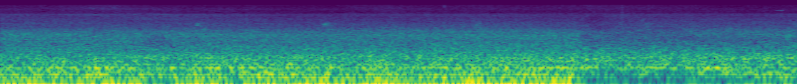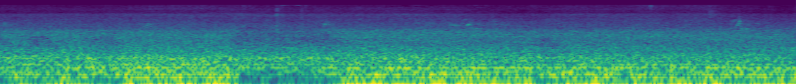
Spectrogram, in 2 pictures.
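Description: Steady city street noise, mostly a low traffic rumble.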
